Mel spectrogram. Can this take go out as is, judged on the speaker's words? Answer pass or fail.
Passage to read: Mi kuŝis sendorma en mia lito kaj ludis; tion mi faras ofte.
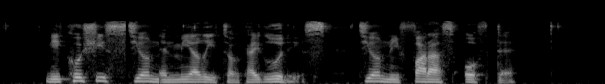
fail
